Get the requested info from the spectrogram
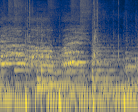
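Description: Gospel choir singing over instrumental accompaniment, with a few sharp percussive strokes.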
